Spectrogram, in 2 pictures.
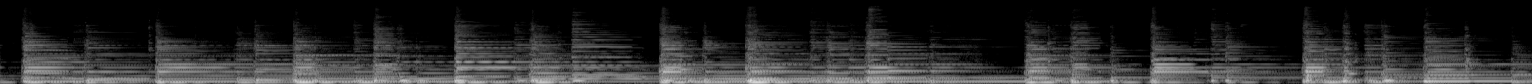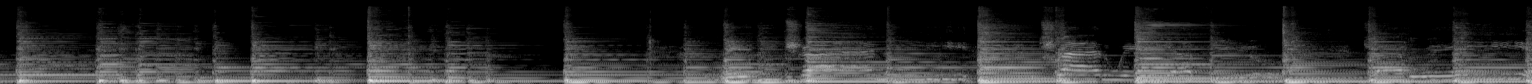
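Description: Steel-string acoustic guitar with a capo, strummed in a steady rhythm of chords. A man's singing voice joins in over the strumming about three quarters of the way through.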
